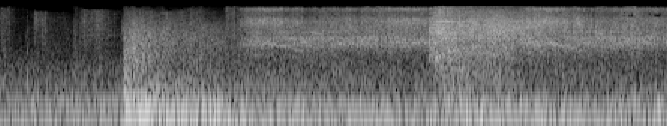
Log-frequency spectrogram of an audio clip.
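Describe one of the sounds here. Lightning bolts crackle and burst loudly.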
